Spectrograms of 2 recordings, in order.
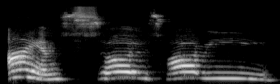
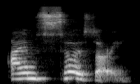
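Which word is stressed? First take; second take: I and so; so. First: Both I and so are stressed; am is reduced. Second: The word so carries the main stress. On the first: The apology is intensified and only the speaker apologizes. "the only word that's not stressed is the verb to be" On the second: The apology is intensified. "what meaning does the sentence have with the emphasis on so?"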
